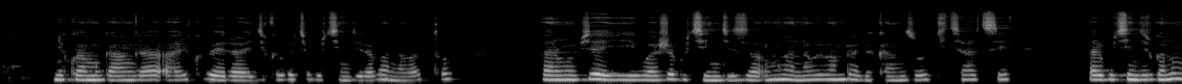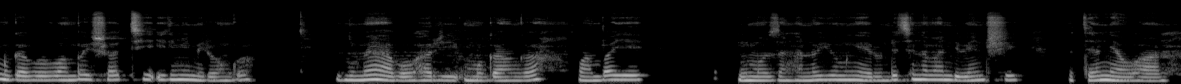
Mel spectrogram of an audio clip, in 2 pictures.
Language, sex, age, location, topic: Kinyarwanda, female, 18-24, Kigali, health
